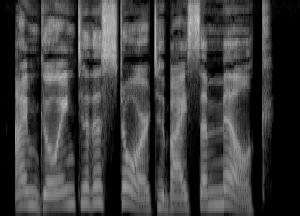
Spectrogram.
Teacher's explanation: Notice how certain words are stressed: going, store, buy, milk. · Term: stressed and unstressed syllables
